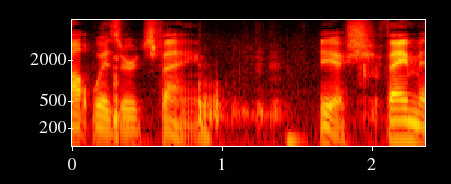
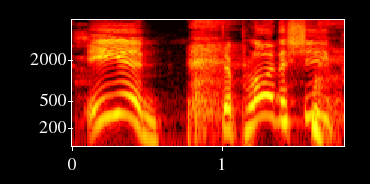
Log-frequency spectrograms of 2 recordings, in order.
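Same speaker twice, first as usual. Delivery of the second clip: high-pitched comic command; mock calling out; 12 semitones higher than usual. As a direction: call out to a farmhand, hammed-up. Acting out a storm alarm call.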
